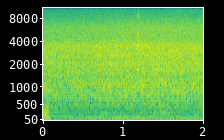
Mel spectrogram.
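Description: A steady rushing noise with a faint low hum underneath, even throughout.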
